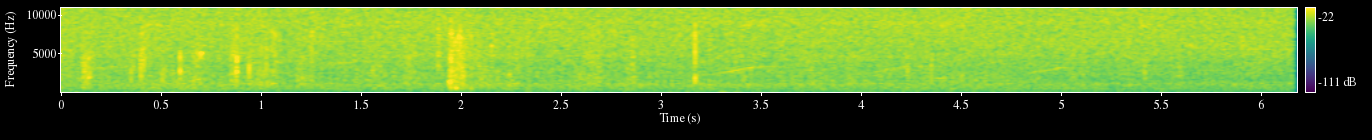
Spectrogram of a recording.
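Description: Footsteps crunch softly on a dirt path.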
